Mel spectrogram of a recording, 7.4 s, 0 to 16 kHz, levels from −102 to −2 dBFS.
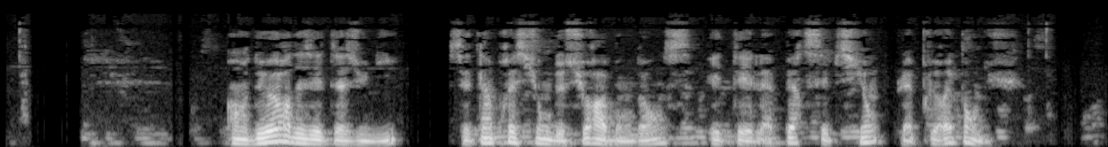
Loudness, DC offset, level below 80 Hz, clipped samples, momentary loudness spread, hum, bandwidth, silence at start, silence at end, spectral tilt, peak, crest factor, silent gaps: -22 LUFS; under 0.1%; -46 dBFS; under 0.1%; 13 LU; none; 9.4 kHz; 0.15 s; 0.5 s; -6.5 dB/octave; -2 dBFS; 20 dB; 0.29-0.53 s, 2.81-2.99 s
